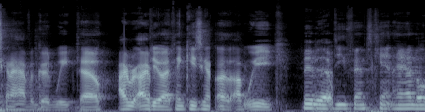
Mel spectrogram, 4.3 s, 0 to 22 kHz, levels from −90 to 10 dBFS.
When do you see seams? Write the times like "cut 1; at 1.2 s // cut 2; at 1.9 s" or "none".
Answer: cut 1; at 1.5 s // cut 2; at 2.1 s // cut 3; at 2.4 s // cut 4; at 3.3 s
